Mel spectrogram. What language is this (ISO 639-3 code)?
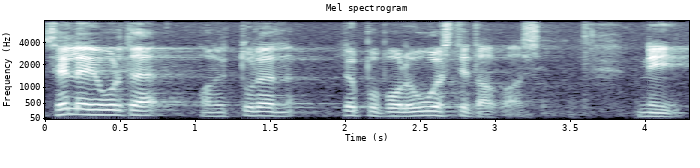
est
